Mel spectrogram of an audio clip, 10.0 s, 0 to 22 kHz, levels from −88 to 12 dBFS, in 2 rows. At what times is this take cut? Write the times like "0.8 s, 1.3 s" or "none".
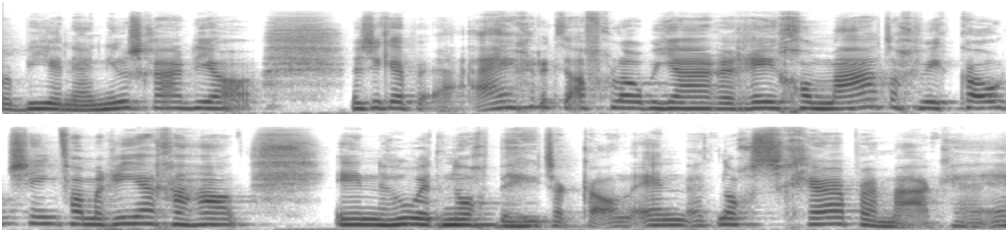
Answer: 8.4 s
